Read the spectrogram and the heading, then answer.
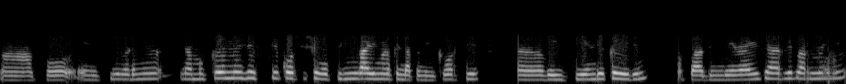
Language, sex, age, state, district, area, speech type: Malayalam, female, 30-45, Kerala, Kozhikode, urban, conversation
